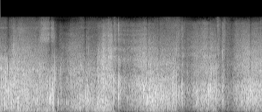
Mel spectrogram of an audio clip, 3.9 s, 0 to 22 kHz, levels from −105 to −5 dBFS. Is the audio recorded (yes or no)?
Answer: no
